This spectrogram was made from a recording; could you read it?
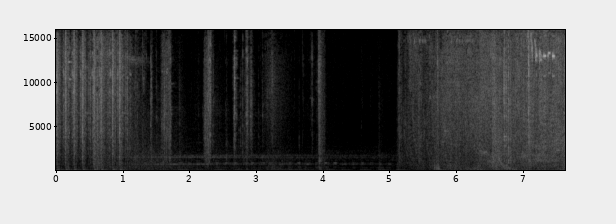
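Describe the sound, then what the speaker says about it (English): Explosion of a player's own grenade in the video game Destiny 2, a burst of booming, crackling blasts and rumble, fairly loud, with a quieter gap midway before the noise swells again. "that's what it looks like when you hit yourself with your own grenade"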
